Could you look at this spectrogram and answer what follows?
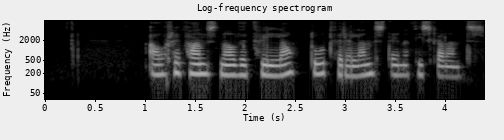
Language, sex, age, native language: Icelandic, female, 30-39, Icelandic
